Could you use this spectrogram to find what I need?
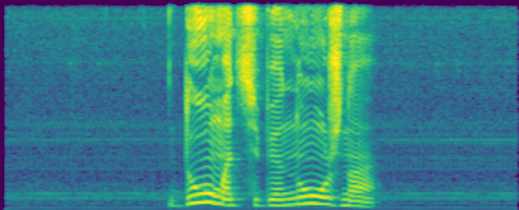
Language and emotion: Russian, angry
